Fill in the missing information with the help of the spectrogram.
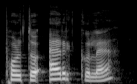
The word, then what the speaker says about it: Porto Ercole: Porto Ercole.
